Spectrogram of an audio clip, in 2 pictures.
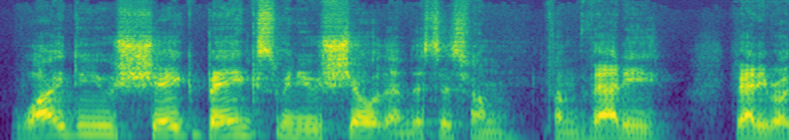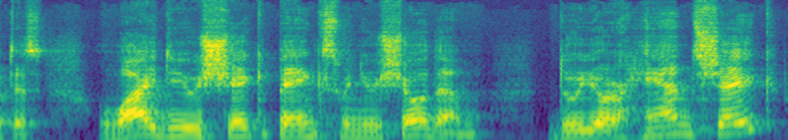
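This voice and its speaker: A man hosting a casual vlog, reading out comments in a chatty, joking way with sarcastic asides and drawn-out comic emphasis. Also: fairly high pitch, darkish tone. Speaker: online boot reviewer and video host.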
